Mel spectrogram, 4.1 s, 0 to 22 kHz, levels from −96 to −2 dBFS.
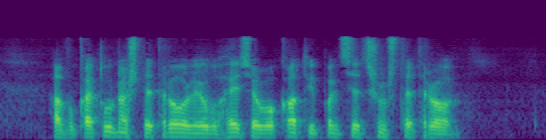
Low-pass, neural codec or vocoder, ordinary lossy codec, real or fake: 7.2 kHz; codec, 16 kHz, 0.7 kbps, FocalCodec; MP3, 48 kbps; fake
